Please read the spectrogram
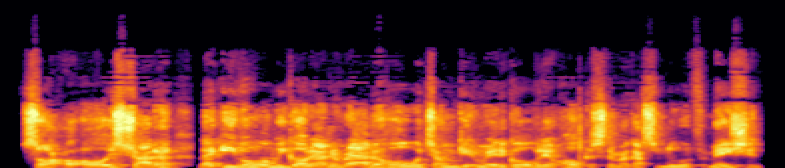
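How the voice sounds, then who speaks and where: A man with an American accent, high in pitch, at a very fast pace with hardly any pauses and ordinary pitch variation. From New York, the Bronx. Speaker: hip hop producer. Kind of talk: interview, casual chat.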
